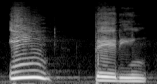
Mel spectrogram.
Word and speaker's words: ínterim: nesse espaço de tempo tem acento no primeiro i in team ela é uma proparoxítona real lembra do mapa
